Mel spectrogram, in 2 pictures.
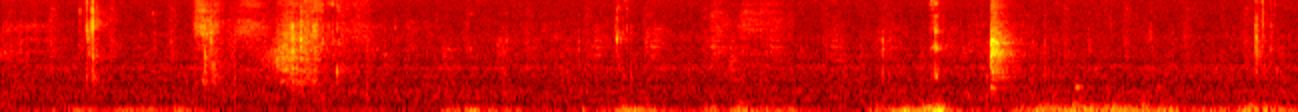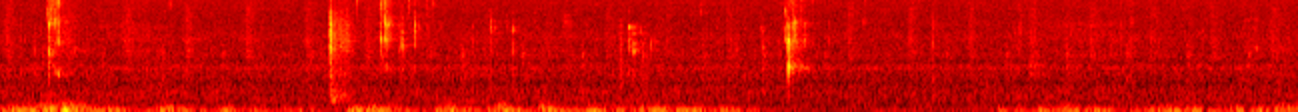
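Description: A person chewing a mouthful of cheesy noodles with mouth closed, close to the microphone: soft chewing with scattered sharp mouth clicks.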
